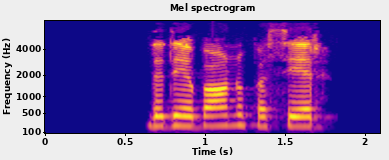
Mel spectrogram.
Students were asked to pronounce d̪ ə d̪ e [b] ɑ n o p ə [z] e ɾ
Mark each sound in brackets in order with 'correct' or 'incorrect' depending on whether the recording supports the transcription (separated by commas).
correct, incorrect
